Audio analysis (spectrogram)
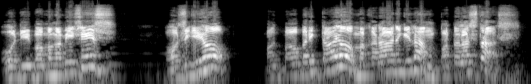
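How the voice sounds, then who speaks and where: A man's voice: high voice, expressive, normal speed, pushed and bright, exaggerated voice, low-quality recording. A man playing a preachy, chatty Filipino radio host giving emphatic advice in a drama. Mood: earnest advising.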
